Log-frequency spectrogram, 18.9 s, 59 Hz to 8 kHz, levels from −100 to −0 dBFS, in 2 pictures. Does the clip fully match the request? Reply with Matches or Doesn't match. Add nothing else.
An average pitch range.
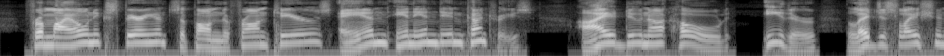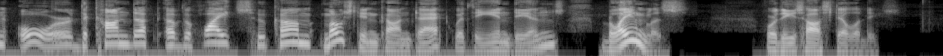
Doesn't match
